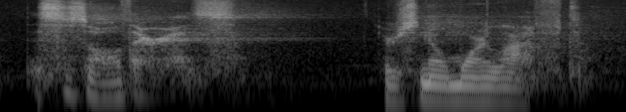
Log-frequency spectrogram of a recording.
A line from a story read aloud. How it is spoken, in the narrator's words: mother walks around the table pouring the water, she whispers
